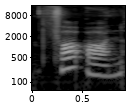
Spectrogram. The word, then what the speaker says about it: fan: Allerdings wird eigentlich im Schwedischen nicht fürfahren gesagt, also F-Ö-R, sondern eigentlich für Also F-Y geschrieben und für ausgesprochen. Und dieses vorn mm, wird F-A-N geschrieben, für die unter uns, die Worte gerne ähm, mit dem Auge lernen, lesend. Ähm, und zwar wird es dann for on ausgesprochen.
